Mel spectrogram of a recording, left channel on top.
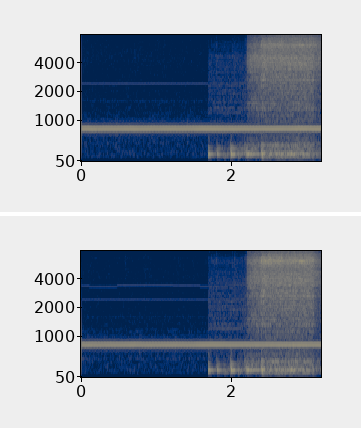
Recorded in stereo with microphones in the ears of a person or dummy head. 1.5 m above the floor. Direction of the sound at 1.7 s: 15° right (ahead or behind).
